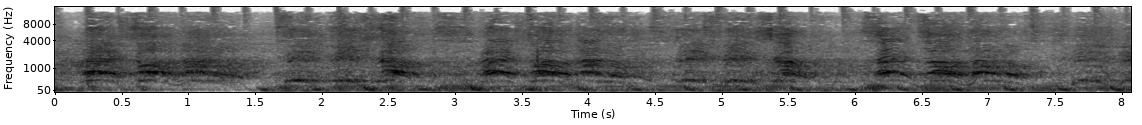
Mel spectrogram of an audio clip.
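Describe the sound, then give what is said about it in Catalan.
A large crowd of Valladolid football fans fills a city square, celebrating the club's promotion to the first division. They chant together in rhythmic, repeated phrases, voices swelling and falling in a steady cadence, loud and continuous throughout with a dense roar beneath. “Acabem amb un vídeo que s'ha fet viral, la celebració per l'ascens a primera divisió del Valladolid des del balcó amb la plaça plena d'aficionats.”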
